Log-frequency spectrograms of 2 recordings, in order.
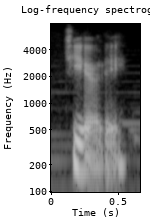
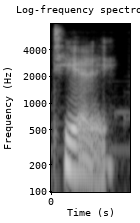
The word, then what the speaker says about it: Tiere: Tiere. That's how you say it, Tiere.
